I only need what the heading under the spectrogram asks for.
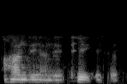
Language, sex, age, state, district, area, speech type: Punjabi, male, 18-30, Punjab, Bathinda, rural, conversation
